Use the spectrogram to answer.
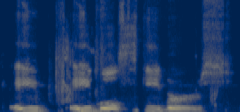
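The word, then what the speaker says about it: æbleskivers: Ebel skivers. Yeah, never They heard that. are light, puffy, sphere-shaped pancakes. Are served with flavorful toppings and fillings. It's pronounced able skeevers. Able skeevers.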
